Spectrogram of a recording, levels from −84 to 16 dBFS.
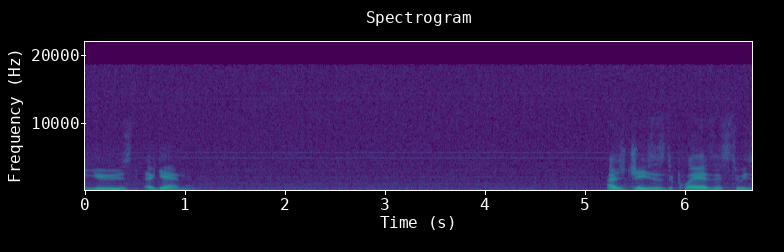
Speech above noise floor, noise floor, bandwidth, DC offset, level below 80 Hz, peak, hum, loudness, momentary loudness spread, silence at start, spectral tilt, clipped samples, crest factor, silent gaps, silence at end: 23 dB; -58 dBFS; 19 kHz; under 0.1%; -66 dBFS; -18 dBFS; none; -35 LUFS; 22 LU; 0 s; -6 dB/octave; under 0.1%; 20 dB; none; 0 s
